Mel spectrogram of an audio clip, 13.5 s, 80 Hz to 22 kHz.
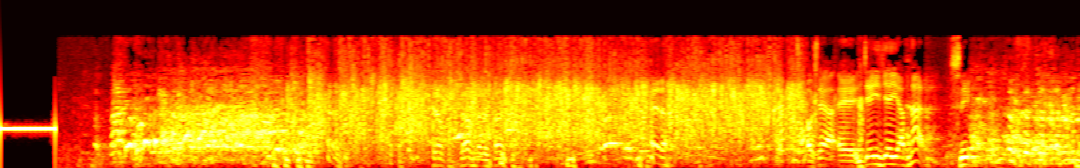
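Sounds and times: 
censor beep over a spoken email address: 0.0 - 0.7
laughter: 1.0 - 11.0, 11.9 - 13.4
applause: 3.2 - 10.9
speech: 5.8 - 8.8, 10.1 - 13.4.

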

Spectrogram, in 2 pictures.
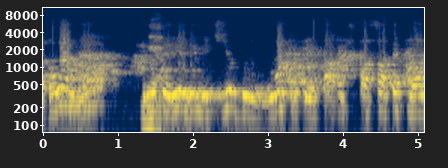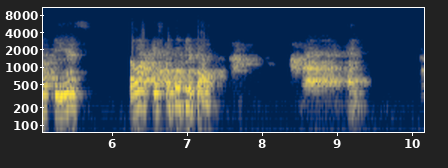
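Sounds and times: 
speech: 0.1 - 7.5, 9.1 - 9.4
dog barking: 0.3 - 1.6, 3.1 - 5.5, 6.2 - 9.5.

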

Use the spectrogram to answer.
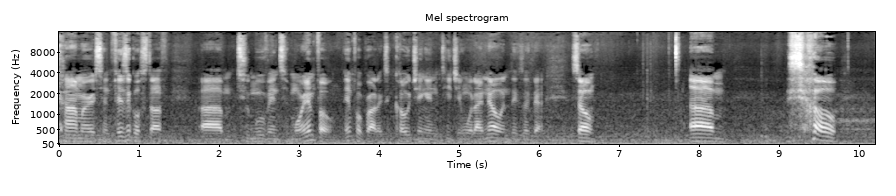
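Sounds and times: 
speech: 0.0 - 6.9, 7.9 - 8.4, 9.1 - 10.0
steady low rumble of a vehicle: 0.0 - 10.1
badly worn car brakes grinding and squealing: 5.4 - 10.1.

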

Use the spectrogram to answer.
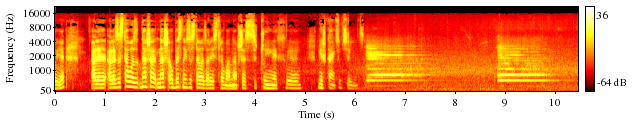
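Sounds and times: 
speech: 0.0 - 6.9
church bells ringing: 6.2 - 7.7, 8.8 - 10.4.

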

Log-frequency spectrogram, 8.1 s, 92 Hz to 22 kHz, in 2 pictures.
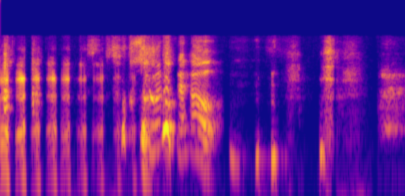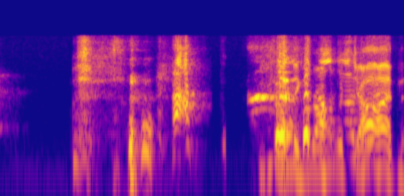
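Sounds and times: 
speech: 0.0 - 3.4, 4.8 - 8.0
laughter: 0.0 - 3.5, 4.8 - 8.0
dog barking in short sharp bursts: 3.8 - 4.2.

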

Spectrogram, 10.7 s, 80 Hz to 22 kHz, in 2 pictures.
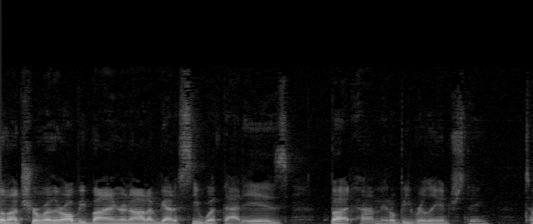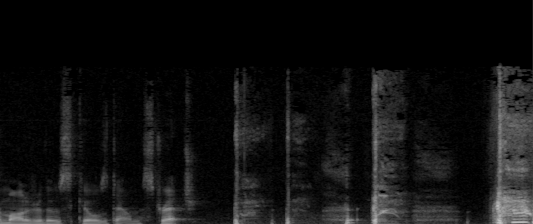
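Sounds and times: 
speech: 0.0 - 7.9
person coughing in short harsh bursts: 7.7 - 9.5, 10.2 - 10.6.

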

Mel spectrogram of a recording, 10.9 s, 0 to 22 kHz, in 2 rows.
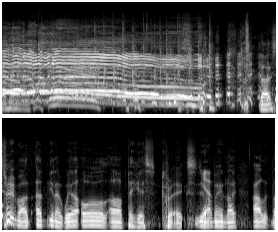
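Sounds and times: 
crowd cheering: 0.0 - 4.5
clapping: 1.5 - 4.4
laughter: 2.4 - 5.8
speech: 5.2 - 10.9.

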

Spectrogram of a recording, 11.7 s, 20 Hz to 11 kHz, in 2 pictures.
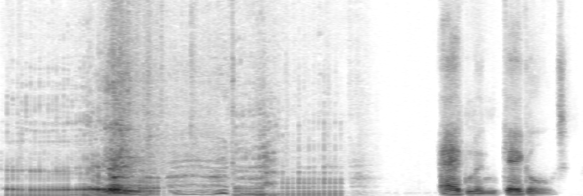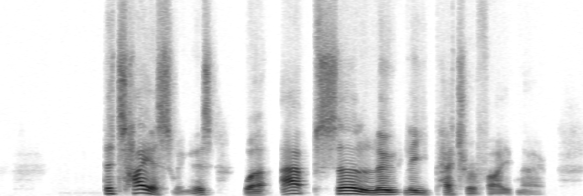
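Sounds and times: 
large creature with a huge mouth roaring and growling: 0.0 - 3.6
speech: 2.2 - 2.8, 4.5 - 5.7, 6.9 - 11.3.

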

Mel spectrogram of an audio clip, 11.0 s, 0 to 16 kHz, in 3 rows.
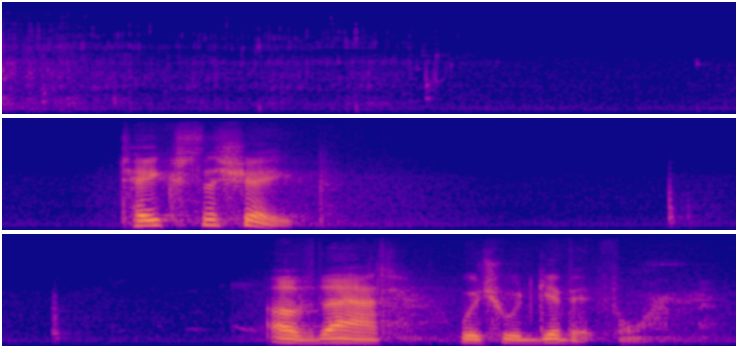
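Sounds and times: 
water pouring in a splashing stream: 0.0 - 2.5
speech: 4.4 - 5.2, 8.7 - 10.8.

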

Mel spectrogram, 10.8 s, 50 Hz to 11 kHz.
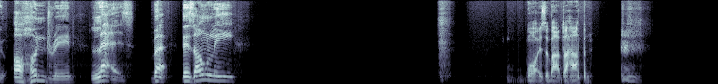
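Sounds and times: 
speech: 0.0 - 3.6, 7.9 - 9.7
stifled sneeze turning into a cough: 6.6 - 6.9, 9.3 - 9.8.

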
